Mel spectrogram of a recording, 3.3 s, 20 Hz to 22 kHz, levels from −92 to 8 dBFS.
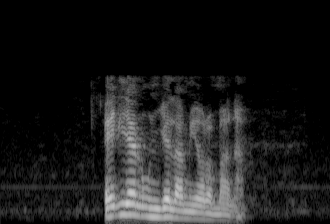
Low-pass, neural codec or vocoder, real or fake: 5.4 kHz; none; real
